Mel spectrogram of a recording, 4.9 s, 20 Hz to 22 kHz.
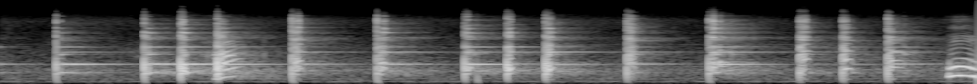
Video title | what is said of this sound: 13/04/22 - 3º Ano EF - Ciências - Produzir e identificar sons - parte 2 | esse som com este objeto de madeira no seu percutir eu poderia dizer que esse som é metálico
